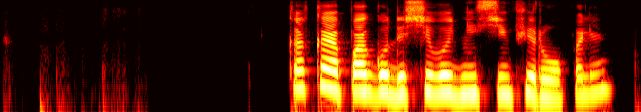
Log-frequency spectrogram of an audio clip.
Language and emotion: Russian, neutral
